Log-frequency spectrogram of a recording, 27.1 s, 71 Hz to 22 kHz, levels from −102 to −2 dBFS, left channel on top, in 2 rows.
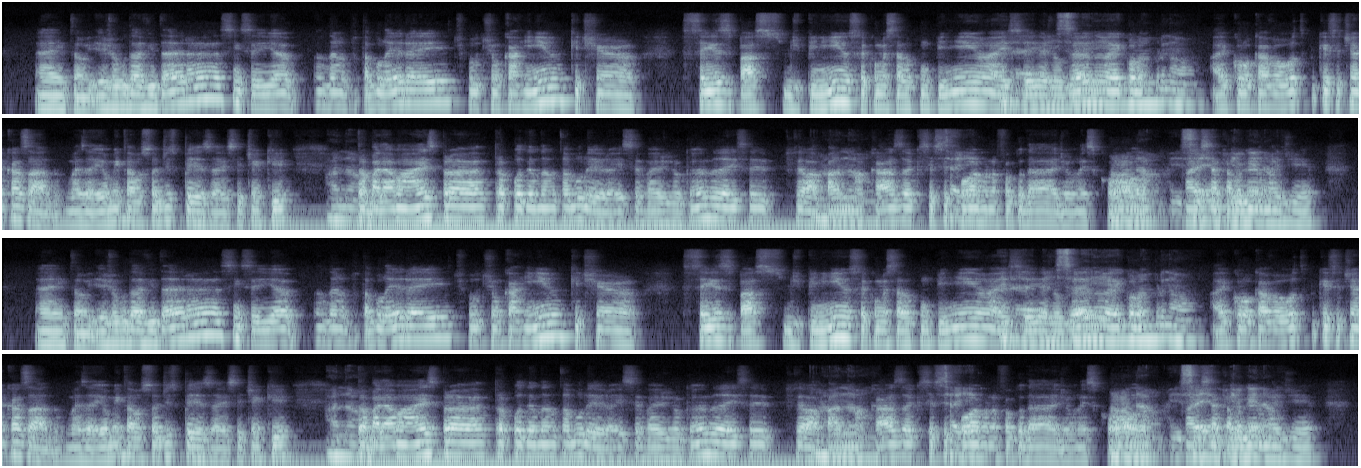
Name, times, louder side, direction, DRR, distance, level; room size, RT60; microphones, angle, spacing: voice 1, 0.3-6.3 6.9-11.4 12.1-16.4 17.1-21.3 21.5-25.0 25.4-26.7, equal, 15° left, 1.5 m, -24 dB
voice 2, 10.0-12.0 14.7-15.0 16.8-17.3 21.7-22.3 23.0-23.3 24.6-26.4, right 2 dB, 80° right, 2.2 m, -27 dB
sound 1, 14.9-23.5, equal, 20° right, 2.1 m, -35 dB
9.0 x 4.4 x 3.5 m
head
